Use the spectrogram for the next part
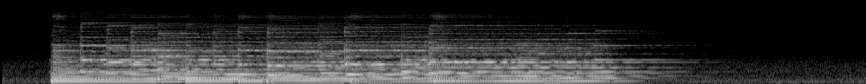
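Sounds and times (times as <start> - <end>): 
train departure signal from Panasonic ceiling speaker at Nishi-Kasai: 0.5 - 7.3.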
